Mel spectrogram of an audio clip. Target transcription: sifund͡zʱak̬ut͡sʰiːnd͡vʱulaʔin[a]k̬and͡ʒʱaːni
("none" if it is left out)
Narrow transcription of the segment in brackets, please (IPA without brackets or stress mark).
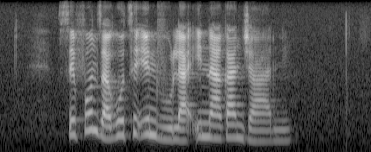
a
